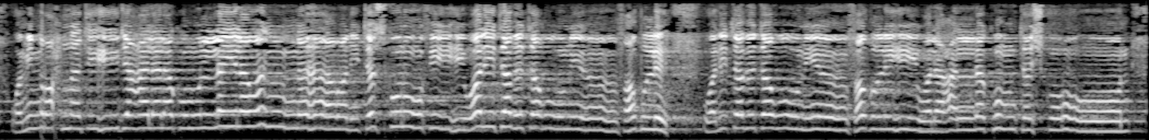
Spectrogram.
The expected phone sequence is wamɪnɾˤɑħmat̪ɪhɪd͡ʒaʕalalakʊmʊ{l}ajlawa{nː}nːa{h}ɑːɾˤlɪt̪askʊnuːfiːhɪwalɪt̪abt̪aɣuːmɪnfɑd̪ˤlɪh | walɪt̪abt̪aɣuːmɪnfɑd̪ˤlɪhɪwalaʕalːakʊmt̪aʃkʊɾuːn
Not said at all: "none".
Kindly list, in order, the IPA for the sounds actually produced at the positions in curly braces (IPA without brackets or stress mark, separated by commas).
lː, n, h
